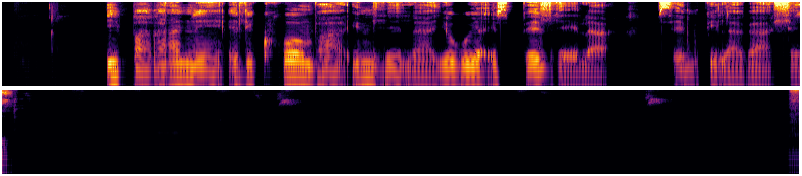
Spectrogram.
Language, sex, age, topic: North Ndebele, male, 25-35, health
